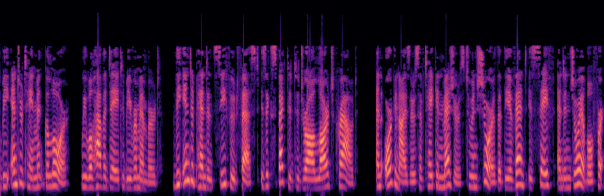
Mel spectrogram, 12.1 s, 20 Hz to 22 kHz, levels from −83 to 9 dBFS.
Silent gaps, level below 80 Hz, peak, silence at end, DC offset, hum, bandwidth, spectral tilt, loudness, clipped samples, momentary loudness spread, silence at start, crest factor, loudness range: 3.35-3.41 s; -70 dBFS; 0 dBFS; 0.05 s; under 0.1%; none; 11 kHz; -1.5 dB/octave; -17 LUFS; under 0.1%; 10 LU; 0 s; 18 dB; 3 LU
